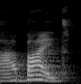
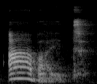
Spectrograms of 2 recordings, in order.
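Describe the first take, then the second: First: The final t is released weakly. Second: The final t is released strongly. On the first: The speaker calls it wrong. "A gente lê e fala Arbeit. Não" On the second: The speaker calls it right. "Explode esse T"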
